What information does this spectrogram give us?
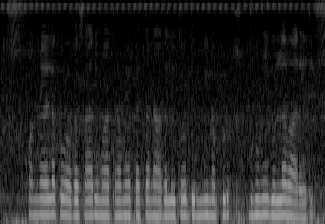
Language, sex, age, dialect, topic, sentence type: Telugu, male, 36-40, Central/Coastal, agriculture, statement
